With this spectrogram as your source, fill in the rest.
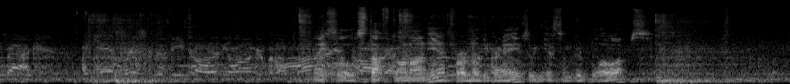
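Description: An explosion from a video game booms through a loudspeaker.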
